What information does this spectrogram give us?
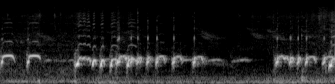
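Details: Local zebra dove with a big voice, singing actively, used as a lure to rouse other doves to sing: short bursts of mellow, hooting coos near one pitch, broken by pauses, with faint background hiss.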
